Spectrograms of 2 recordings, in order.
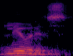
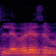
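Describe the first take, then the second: First: The first vowel is a long 'ee' sound. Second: The first vowel is a short 'eh' sound. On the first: "దీన్ని లీవరేజ్ అని రాసి ఉంటుంది" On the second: "Americans లెవరేజ్ కూడా అంటారు"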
